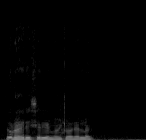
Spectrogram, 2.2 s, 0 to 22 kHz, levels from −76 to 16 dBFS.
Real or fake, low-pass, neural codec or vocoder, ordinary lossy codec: fake; none; codec, 44.1 kHz, 3.4 kbps, Pupu-Codec; none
